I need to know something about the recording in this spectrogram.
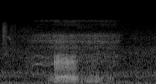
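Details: Sleeping pet dog named Dixie, dreaming with rapid eye movement indoors; a single brief breathy snore swelling and fading within about a second.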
